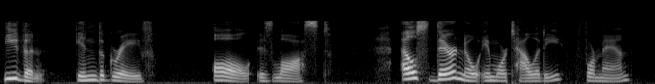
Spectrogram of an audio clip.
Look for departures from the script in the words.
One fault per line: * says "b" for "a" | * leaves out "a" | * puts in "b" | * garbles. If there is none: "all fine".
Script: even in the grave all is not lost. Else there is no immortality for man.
* leaves out "not"
* leaves out "is"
